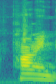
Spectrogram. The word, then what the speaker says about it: pine: Pine, pin, that silent E at the end makes all the difference.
